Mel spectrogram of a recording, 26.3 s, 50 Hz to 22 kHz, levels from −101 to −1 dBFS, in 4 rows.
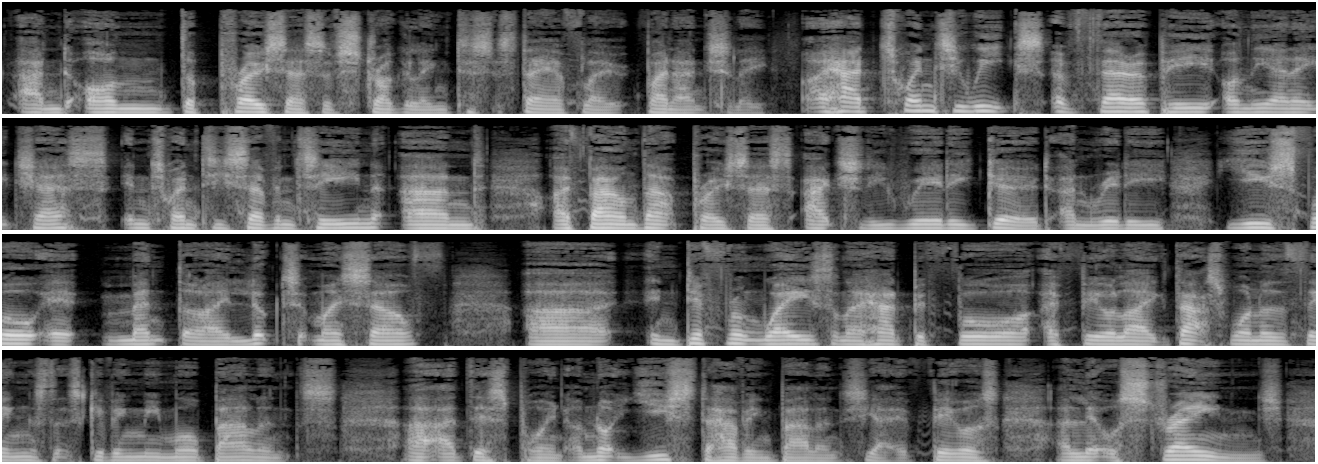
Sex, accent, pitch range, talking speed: male, British, 120-135 Hz, 175 wpm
